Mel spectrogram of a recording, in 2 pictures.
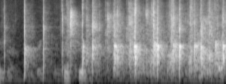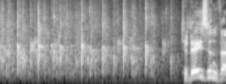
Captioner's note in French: Applaudissements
